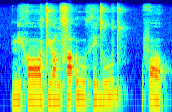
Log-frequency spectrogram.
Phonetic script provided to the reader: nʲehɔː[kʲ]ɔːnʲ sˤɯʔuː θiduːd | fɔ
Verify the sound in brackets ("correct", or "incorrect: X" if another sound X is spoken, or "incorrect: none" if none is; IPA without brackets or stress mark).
incorrect: tʲ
